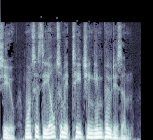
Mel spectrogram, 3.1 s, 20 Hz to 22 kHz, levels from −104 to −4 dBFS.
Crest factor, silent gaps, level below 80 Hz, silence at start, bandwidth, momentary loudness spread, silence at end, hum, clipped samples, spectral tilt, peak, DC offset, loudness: 10 dB; none; -24 dBFS; 0 s; 11.5 kHz; 8 LU; 0.5 s; none; under 0.1%; -6 dB/octave; 0 dBFS; under 0.1%; -11 LUFS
